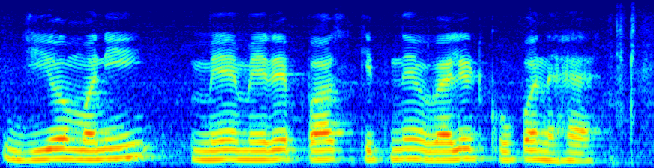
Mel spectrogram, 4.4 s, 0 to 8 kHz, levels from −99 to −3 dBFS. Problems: constant background noise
